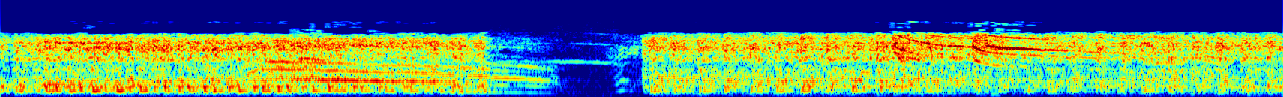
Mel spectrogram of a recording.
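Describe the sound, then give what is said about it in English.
Rapid gunfire from a gun in a radio drama rattles in a dense, continuous burst, breaks off briefly about halfway, then resumes just as loud. “Okay, this gun will get me even. Here's where you get it, Blackie.”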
